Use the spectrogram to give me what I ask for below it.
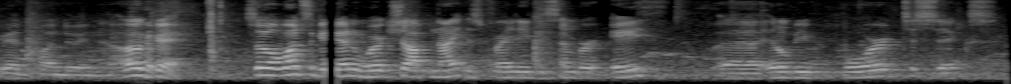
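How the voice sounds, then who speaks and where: A man's voice: on the high side, animated, a little slow. A male co-host reading out school announcements in an informal, conversational way. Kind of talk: casual announcements, reading details. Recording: echoey room, clear background noise.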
